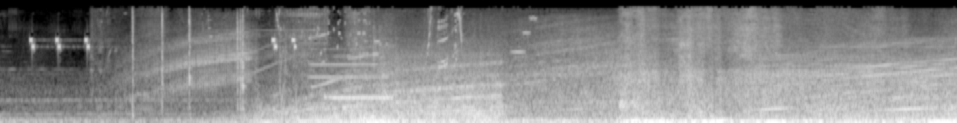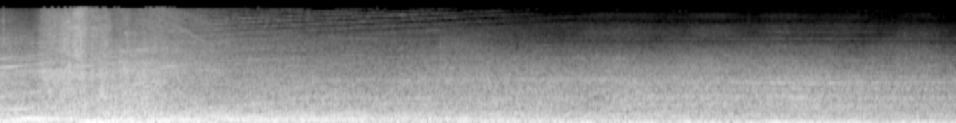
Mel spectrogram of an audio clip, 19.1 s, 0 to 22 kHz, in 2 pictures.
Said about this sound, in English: All hands to battle stations. We depart for Earth in 1 hour. Lieutenant, fire up the engines.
